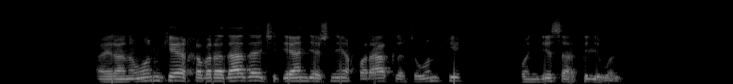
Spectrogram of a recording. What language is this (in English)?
Pashto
